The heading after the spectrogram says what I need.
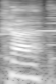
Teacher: The C, not just in Latin, but also in the Celtic languages, is pronounced “kuh” everywhere.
